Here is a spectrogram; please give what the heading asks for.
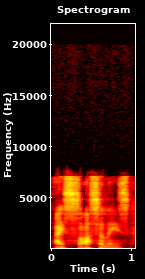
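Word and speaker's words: isosceles: in the middle here we've got this weird looking word but it's pronounced isoceles so an isoceles triangle is one which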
